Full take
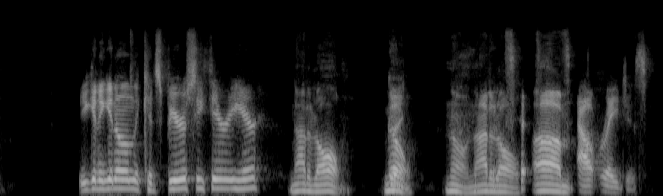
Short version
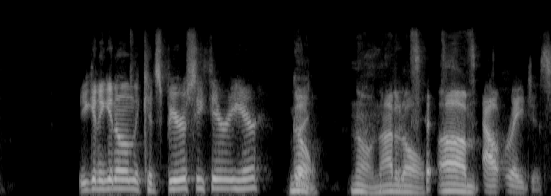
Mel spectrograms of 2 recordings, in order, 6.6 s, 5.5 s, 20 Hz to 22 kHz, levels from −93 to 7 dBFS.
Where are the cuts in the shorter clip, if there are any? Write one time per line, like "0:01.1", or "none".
0:02.7

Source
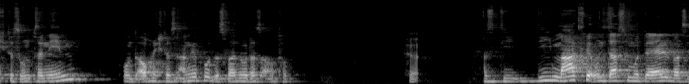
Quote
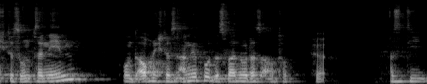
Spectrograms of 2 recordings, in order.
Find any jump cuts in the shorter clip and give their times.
0:03.0

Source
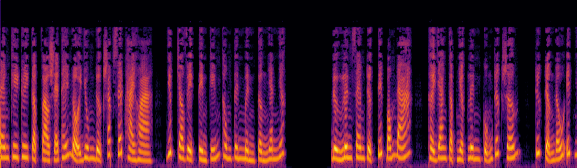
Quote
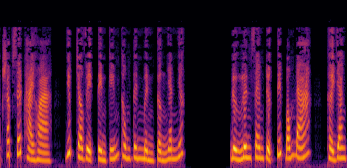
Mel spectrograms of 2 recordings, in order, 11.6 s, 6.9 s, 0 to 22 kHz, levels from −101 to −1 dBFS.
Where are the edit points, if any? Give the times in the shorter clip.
none

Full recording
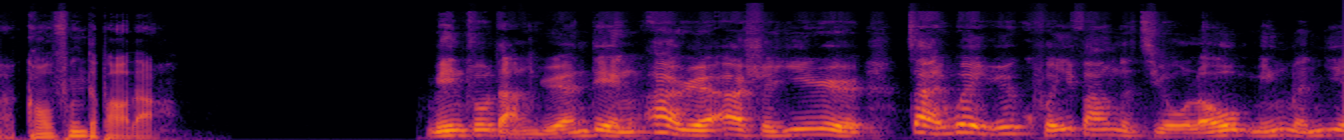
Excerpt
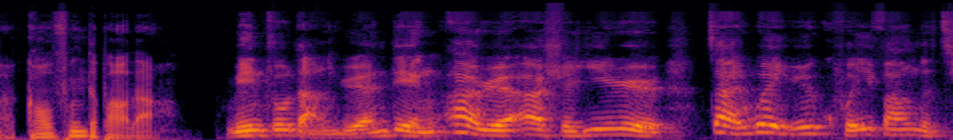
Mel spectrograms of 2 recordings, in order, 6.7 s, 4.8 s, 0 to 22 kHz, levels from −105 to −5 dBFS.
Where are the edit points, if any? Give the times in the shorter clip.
0:01.0

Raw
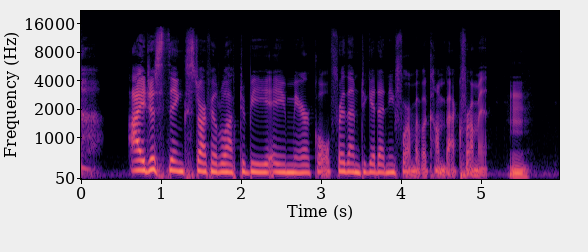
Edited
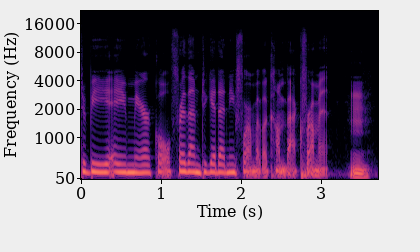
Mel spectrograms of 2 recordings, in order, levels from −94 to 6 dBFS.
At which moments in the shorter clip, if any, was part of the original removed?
none

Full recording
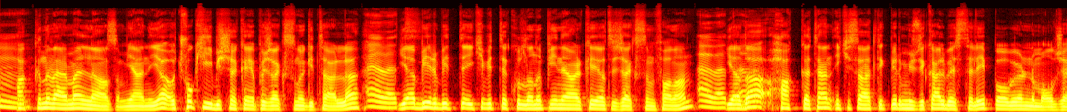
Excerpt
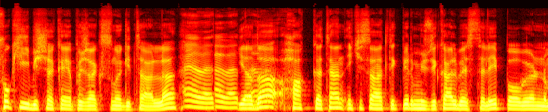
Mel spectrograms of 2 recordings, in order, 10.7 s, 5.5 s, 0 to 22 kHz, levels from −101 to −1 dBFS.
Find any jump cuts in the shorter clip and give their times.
0:02.1

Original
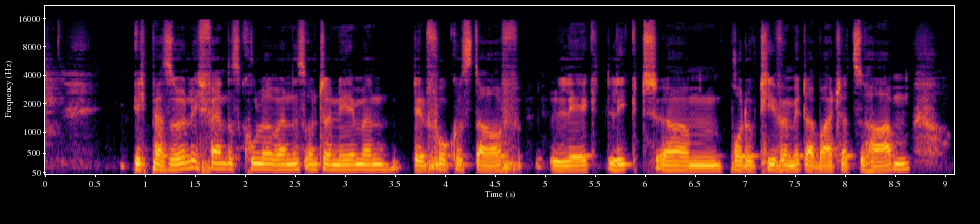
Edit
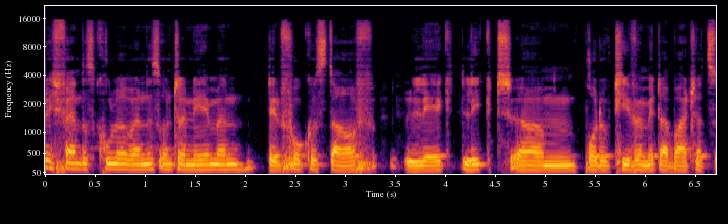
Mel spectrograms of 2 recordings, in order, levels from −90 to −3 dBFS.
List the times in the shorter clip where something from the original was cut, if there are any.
none

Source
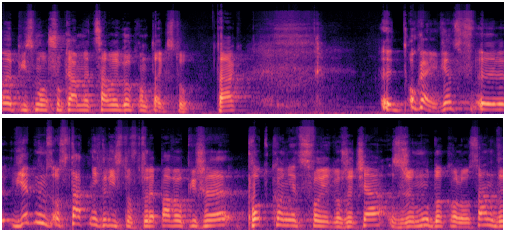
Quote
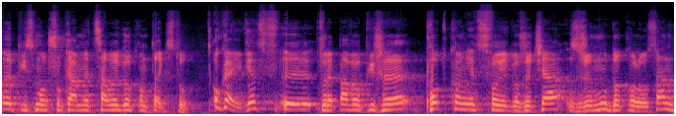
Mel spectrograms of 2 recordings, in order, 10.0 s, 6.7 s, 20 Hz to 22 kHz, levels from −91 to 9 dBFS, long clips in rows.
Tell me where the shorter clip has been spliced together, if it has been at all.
0:02.0
0:03.1

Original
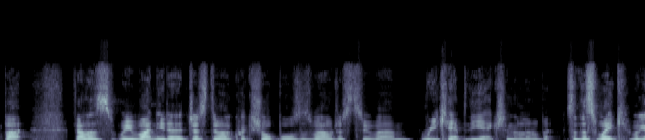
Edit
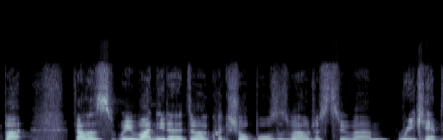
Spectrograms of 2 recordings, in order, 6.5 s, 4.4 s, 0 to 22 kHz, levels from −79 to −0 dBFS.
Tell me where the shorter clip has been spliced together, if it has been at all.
0:01.9

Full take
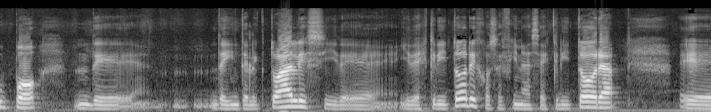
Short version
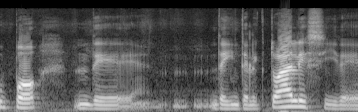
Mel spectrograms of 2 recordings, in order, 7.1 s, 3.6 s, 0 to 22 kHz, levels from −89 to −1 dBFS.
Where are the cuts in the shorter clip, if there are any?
none

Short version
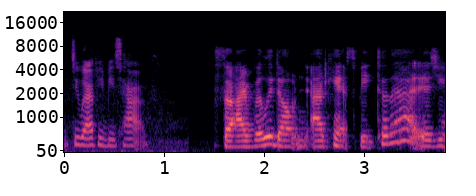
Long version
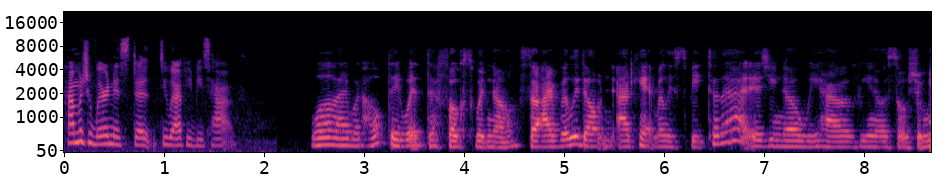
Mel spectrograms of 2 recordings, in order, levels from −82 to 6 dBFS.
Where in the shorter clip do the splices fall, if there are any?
0:01.5
0:02.8

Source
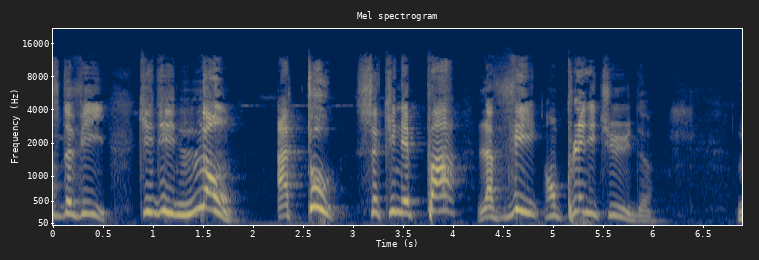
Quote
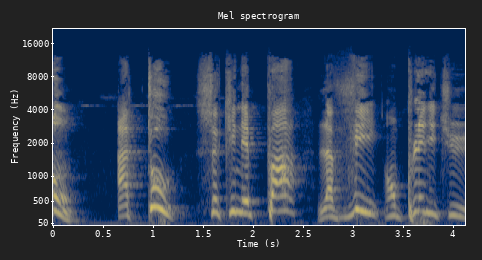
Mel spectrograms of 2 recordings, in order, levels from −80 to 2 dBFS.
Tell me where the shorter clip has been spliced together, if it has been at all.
none

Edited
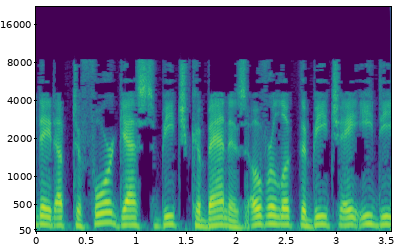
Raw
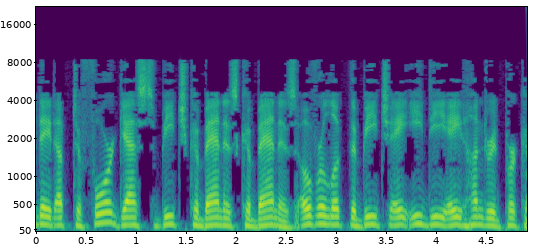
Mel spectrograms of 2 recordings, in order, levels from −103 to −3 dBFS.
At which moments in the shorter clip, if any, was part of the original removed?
0:01.5

